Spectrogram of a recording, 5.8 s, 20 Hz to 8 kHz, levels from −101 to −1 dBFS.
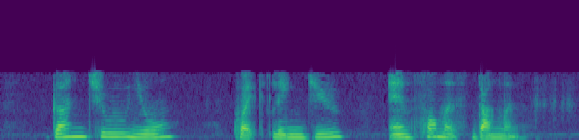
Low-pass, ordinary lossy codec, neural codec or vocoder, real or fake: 7.2 kHz; AAC, 16 kbps; none; real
